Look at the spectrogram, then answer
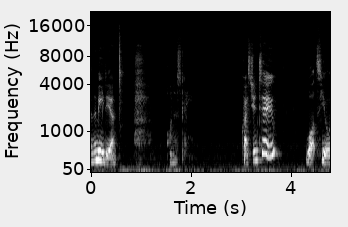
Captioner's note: sigh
